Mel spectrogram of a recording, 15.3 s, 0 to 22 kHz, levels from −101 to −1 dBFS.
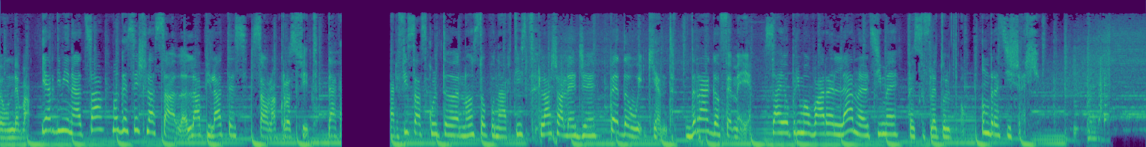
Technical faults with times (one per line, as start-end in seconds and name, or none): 4.55-5.21 rebuffering stall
